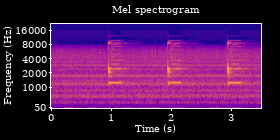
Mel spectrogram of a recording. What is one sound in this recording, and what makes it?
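Short electronic beeps count down, one each second.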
